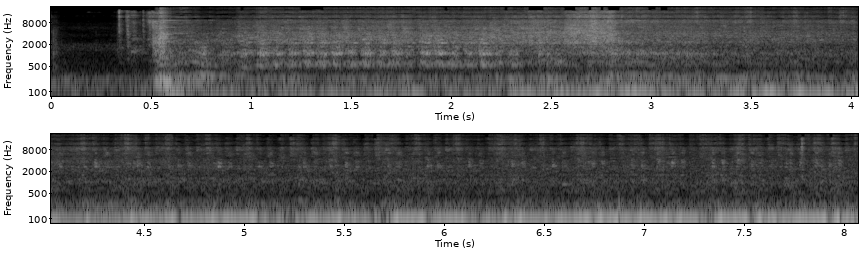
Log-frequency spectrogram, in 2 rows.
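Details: 1973 Chevy C20 after a new fuel filter, spark plugs and an oil change: it cranks, catches and settles into a fairly steady low idle with slight unevenness. Listening for the fuel pump; it idles better, though the carburetor still wants attention.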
